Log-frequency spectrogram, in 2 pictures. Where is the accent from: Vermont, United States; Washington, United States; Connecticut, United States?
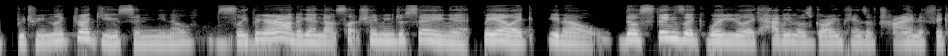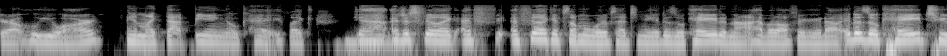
Connecticut, United States; moved away as an adult; now in Austin, United States; was born and raised in Connecticut, went to college in Connecticut, and then, you know, I was introduced to the Austin life and I moved here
